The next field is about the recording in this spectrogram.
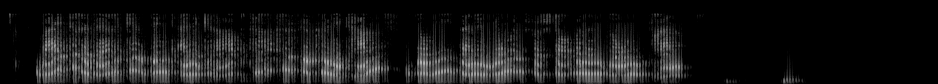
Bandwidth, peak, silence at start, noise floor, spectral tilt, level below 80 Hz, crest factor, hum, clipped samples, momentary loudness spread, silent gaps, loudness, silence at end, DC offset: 12 kHz; -10 dBFS; 0.4 s; -66 dBFS; -2 dB/octave; -68 dBFS; 22 dB; none; under 0.1%; 7 LU; none; -29 LUFS; 2.7 s; under 0.1%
